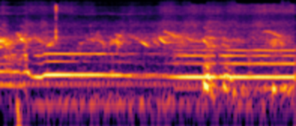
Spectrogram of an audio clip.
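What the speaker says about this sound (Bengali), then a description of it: "মুরগিগুলো তারা কি করতেছে" Chickens cluck and call inside a poultry farm of about two thousand birds during a power cut, overlapping close calls with a few sharper squawks and no talk.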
